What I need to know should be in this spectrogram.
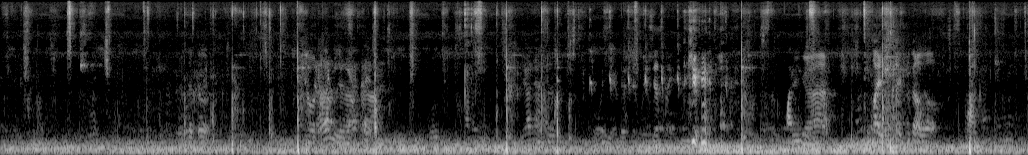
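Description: A volleyball thuds sharply as it is hit outdoors.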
